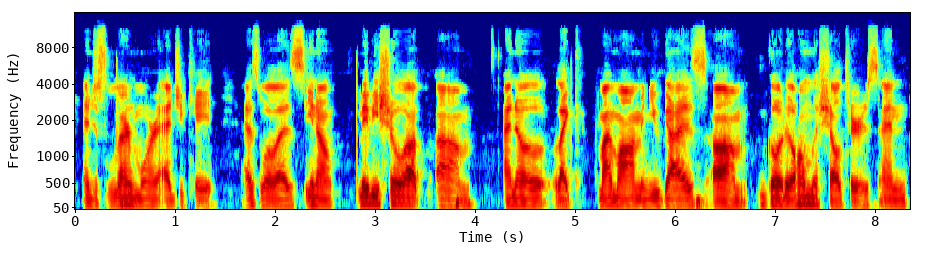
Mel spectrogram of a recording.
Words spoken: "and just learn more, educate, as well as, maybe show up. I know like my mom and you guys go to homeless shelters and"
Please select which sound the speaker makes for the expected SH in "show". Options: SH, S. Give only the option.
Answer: SH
